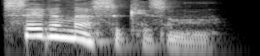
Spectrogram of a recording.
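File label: "sadomasochism", British English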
